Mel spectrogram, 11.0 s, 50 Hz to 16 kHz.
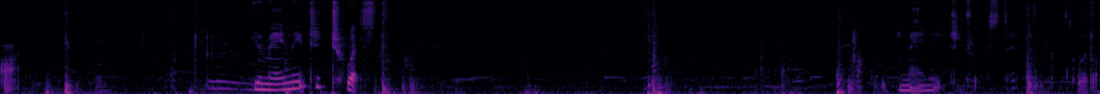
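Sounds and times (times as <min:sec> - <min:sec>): quiet handling sounds: 0:00.4 - 0:02.2.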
